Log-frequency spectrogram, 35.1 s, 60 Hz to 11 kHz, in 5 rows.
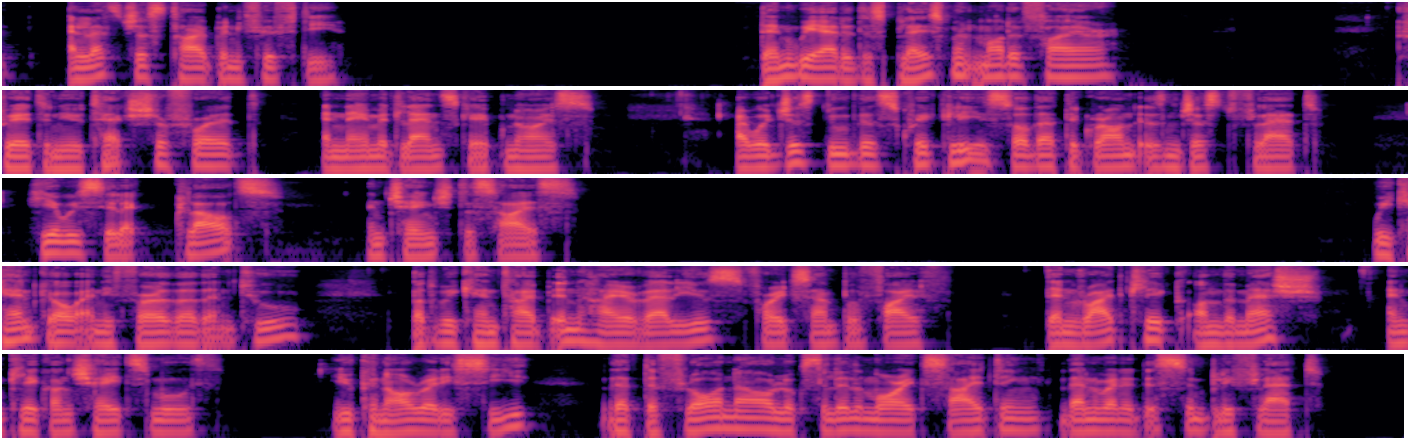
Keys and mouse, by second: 0.6-1.8 drag, 3.7 Tab, 4.6-6.2 drag, 7.9-12.3 drag, 13.4 click, 14.4-15.6 drag, 17.5-23.0 drag, 23.4-25.0 drag, 26.5-27.1 middle drag, 27.3 right click, 29.1-29.6 middle drag, 30.6-31.0 shift+middle drag, 32.1 click, 33.5-35.1 drag.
